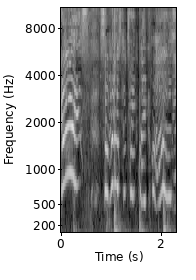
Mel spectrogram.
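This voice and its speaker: A woman puts on a squeaky character voice at an extremely high pitch, with very wide pitch swings and a fairly slow pace. The sound is dry and close, with no echo. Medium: solo performance. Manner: bossy, demanding.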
